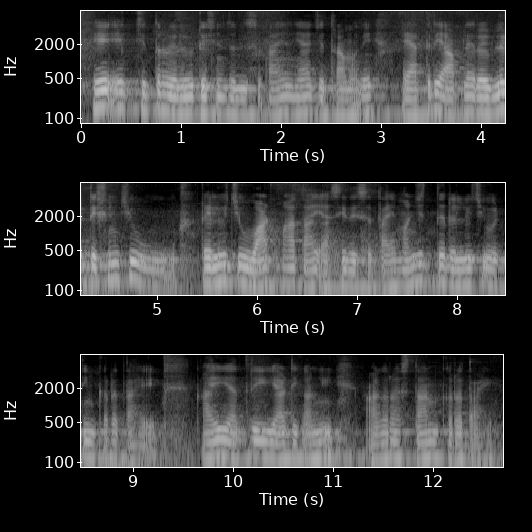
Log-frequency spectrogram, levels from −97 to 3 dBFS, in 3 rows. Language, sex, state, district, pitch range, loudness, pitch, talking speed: Marathi, male, Maharashtra, Sindhudurg, 110-125 Hz, -36 LUFS, 115 Hz, 175 wpm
